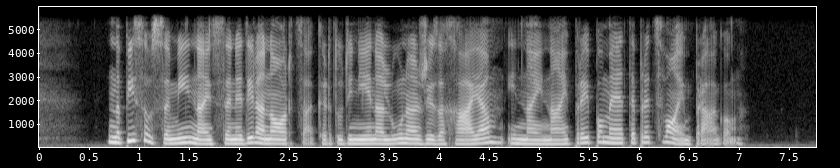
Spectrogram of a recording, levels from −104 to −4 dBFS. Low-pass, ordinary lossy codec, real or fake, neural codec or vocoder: 5.4 kHz; none; real; none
